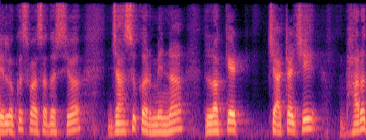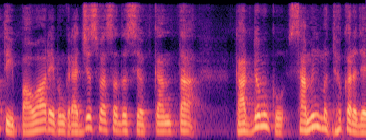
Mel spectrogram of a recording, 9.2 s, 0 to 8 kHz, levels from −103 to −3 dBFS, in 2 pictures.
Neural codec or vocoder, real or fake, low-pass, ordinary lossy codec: codec, 24 kHz, 0.9 kbps, DualCodec; fake; 7.2 kHz; none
